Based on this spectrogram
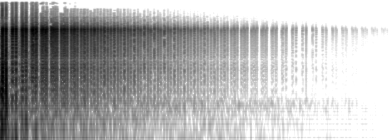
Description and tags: microphone + VST plugins
sound, effect, fx, sfx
